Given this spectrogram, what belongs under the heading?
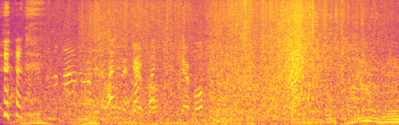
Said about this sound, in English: we had to go straight into crashing waves with the pirogue head on, essentially gunning it to make sure we could make it over that first breaker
